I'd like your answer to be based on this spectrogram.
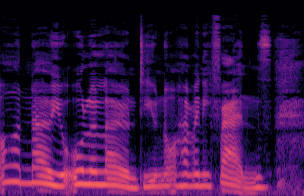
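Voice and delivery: playful, jokey, teasing, put-on sympathy and pity. Retelling how a guy in a club mocked the speaker for being alone: mimicking a jokey tease. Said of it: "he said it in a jokey way".

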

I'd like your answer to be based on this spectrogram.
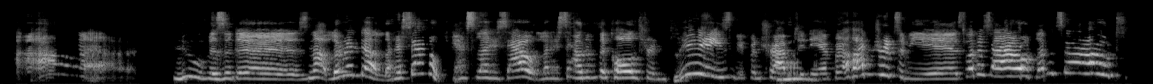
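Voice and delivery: muffled, very high-pitched voices. Voicing those trapped inside a lidded cauldron, heard from within: muffled voices from inside cauldron. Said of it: "you can hear muffled coming from inside the cauldron".

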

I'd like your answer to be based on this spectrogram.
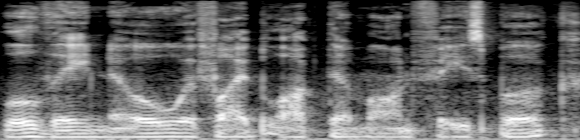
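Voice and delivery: dull, repeated zombie groan. Describing dumb zombies repeating their last thought, in a groaning zombie voice. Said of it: "he'll be groaning over and over".

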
